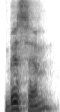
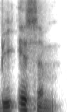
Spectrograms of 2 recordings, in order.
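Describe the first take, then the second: First: The parts are run together as one word. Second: The parts are kept apart as separate syllables. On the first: The speaker calls it wrong. "which is wrong by the way" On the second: The speaker calls it right. "It is bi-ism"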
